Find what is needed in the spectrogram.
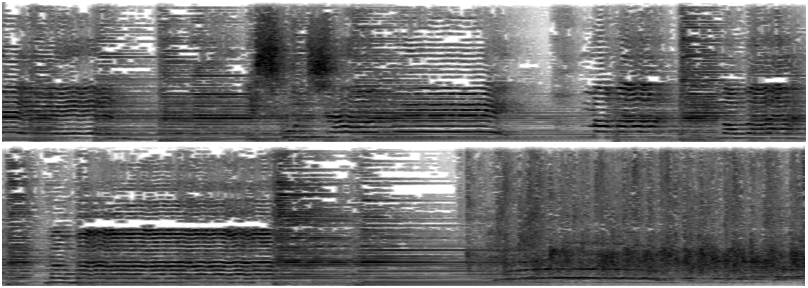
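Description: A woman singing with her own acoustic guitar, holding long sustained notes over strummed chords. About nine and a half seconds in, the song stops and is followed by audience applause with a voice over it.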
